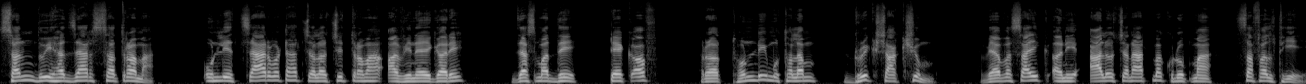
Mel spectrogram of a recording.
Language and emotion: Nepali, neutral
